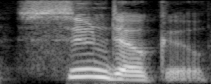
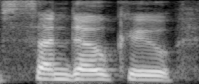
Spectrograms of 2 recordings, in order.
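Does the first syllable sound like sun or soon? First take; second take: soon; sun. First: The first syllable rhymes with soon. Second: The first syllable rhymes with sun. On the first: The speaker calls it right. "I should have said Sundoku" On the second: The speaker calls it wrong. "my mispronunciation"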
